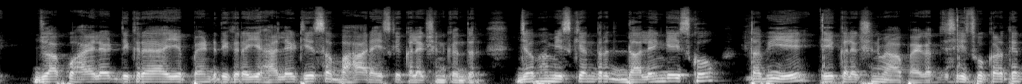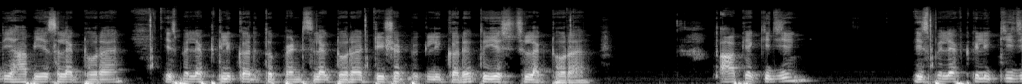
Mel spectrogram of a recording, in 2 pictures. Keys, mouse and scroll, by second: 8.1 click, 9.5 click, 11.6 click, 13.8 click, 15.8 click, 19.4 click.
